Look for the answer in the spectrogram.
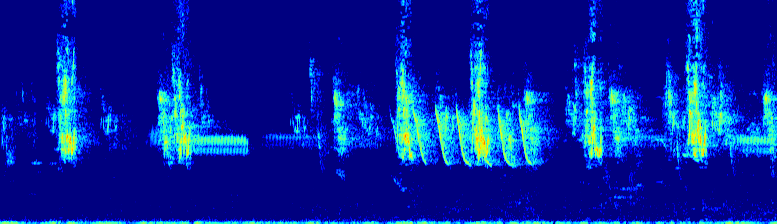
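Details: Brown-eared bulbul calling: loud, harsh, high squealing notes with descending buzzy slurs, given in bursts about once a second, over a quiet low rumble.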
